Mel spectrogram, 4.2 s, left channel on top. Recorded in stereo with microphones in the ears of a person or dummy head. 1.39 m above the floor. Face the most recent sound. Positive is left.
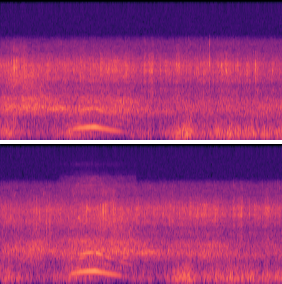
turn(degrees=-65)  # may be behind; listen again after turning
